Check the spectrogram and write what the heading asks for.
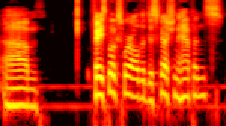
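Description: A man's voice: sits high, expressive, normal speed. A man hosting a podcast in casual chat, rambling and hesitant as he goes. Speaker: podcast host.

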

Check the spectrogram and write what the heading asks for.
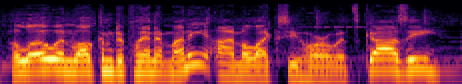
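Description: Male radio host, scripted narration, slightly high voice, animated pitch. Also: racing, faint music behind. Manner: lively, storytelling delivery.

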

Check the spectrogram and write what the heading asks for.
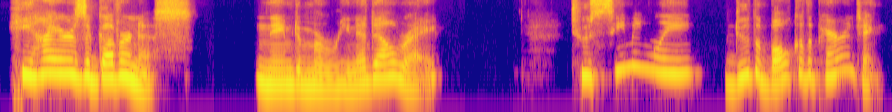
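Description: A woman hosting a podcast retells a story as mock-serious true crime, speaking emphatically and conversationally with asides. Her voice sits high and is sing-song and mellow, at normal speed, in studio-quality audio with no echo.

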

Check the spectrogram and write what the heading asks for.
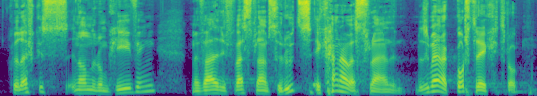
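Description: Flemish male storyteller, animated pitch, wry and conversational. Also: quick pace. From Belgium, Ghent. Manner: conversational, wry asides to listeners. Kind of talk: personal storytelling.

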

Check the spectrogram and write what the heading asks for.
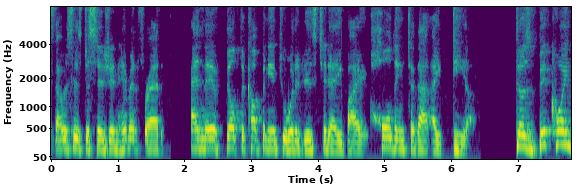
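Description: A man, a journalist, speaking thoughtfully on a panel discussion, often pausing with asides. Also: on the high side, a little mellow, rough recording. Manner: reflective, hedging with asides. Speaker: journalist guest.

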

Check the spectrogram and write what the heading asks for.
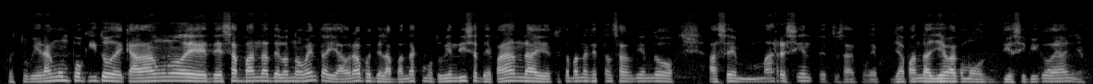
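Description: A man's voice: on the high side, fairly even intonation, fast talker, a bit bright. A man with a Puerto Rican accent, a band member talking casually in an interview, full of restarts and fillers. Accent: Puerto Rican Spanish. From Puerto Rico. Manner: rambling, many restarts and fillers.

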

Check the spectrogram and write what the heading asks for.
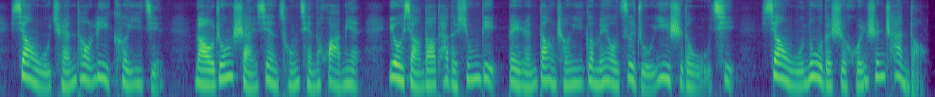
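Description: A woman reading an action novel aloud in steady, dramatic audiobook narration. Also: mid-range voice, dry recording, clean studio sound.

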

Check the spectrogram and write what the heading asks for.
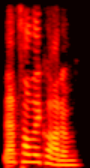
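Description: A woman's voice: very high voice, creaky, pushed and bright, dry recording, rough recording. A woman co-hosting a podcast, telling strange news stories in a loose, joking way, laughing often and swearing freely. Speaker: podcast co-host. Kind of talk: casual chat.

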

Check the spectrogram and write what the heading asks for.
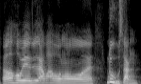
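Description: A young man, co-hosting a podcast and telling a story in an excitable way, with casual swearing and words repeated for emphasis. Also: high-pitched, moderate pace, smooth. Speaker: podcast co-host. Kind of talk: animated storytelling chat.

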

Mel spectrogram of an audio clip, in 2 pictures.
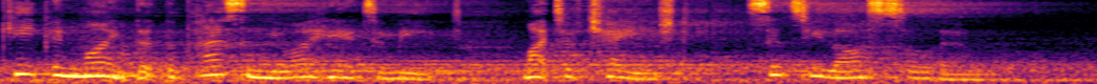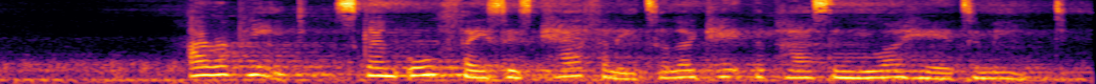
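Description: A woman's voice: fairly low pitch, lightly acted. A woman as a wistful train station announcer. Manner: calm, formal, repeats instructions. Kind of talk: public address announcement. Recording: echoey station hall, vehicle noise.

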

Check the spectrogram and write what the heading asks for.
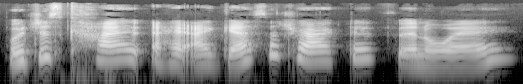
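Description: A woman's voice: high voice, expressive, normal speed, sharp tone, dry recording, studio quality. A woman in her thirties co-hosting a podcast, talking casually and hesitantly, trailing off often. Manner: hesitant, trails off with likes and I don't knows. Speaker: podcast co-host. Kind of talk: casual chat.

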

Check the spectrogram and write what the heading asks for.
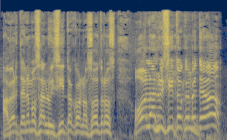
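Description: Animated high-voiced male radio host. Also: fast, no room sound, faint music behind. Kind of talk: lively call-in radio banter. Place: radio studio, dry close sound.

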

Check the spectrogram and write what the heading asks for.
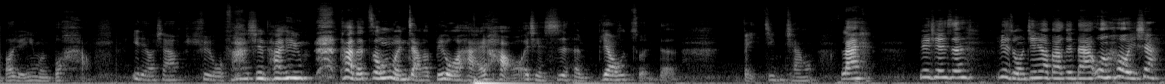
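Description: A woman's voice: medium pitch, a bit bright, slight background noise. A woman with a Taiwanese accent hosting an interview show in a chatty, conversational way full of interjections. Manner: chatty, uses many interjections. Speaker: podcast host, magazine editor-in-chief.

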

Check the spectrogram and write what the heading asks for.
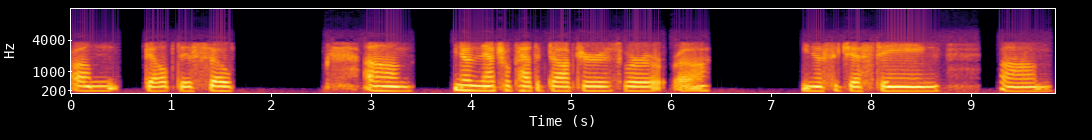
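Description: A woman's voice: medium pitch, dry recording. A woman calling in to a radio show, speaking hesitantly with many ums and a lisping, whistling s, over a tinny phone line. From New Jersey, US. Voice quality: lisp with whistling s from braces. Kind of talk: casual phone call. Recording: tinny, narrow telephone line.

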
